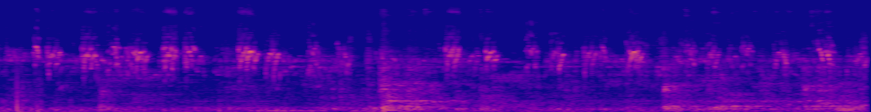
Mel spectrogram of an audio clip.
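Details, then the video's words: A happy budgie chirps in a lively stream of high, sharp tweets and chattering warbles, several notes each second, with a short lower murmur partway through and a faint steady hum behind. "Happy budgie chirping sound"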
